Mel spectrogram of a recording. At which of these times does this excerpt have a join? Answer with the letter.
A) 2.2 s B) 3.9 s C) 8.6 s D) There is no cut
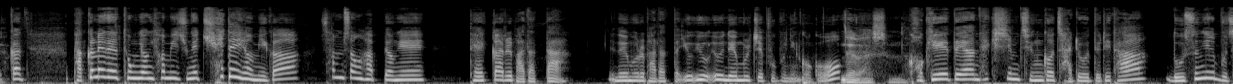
A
